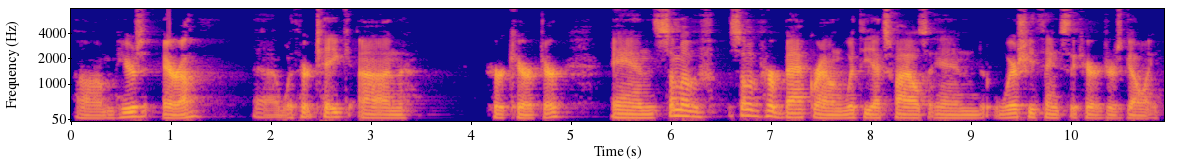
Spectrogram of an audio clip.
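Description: A man who writes and produces the show, introducing it with relaxed talk full of ums. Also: deep voice, unhurried. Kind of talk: podcast introduction.

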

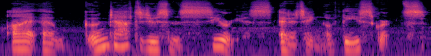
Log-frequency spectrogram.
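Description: A woman playing an exasperated, pedantic script editor in an office comedy, dry and deliberate. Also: low-pitched, animated, bright, forceful tone, slight background noise, heavily acted, low-quality recording.

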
